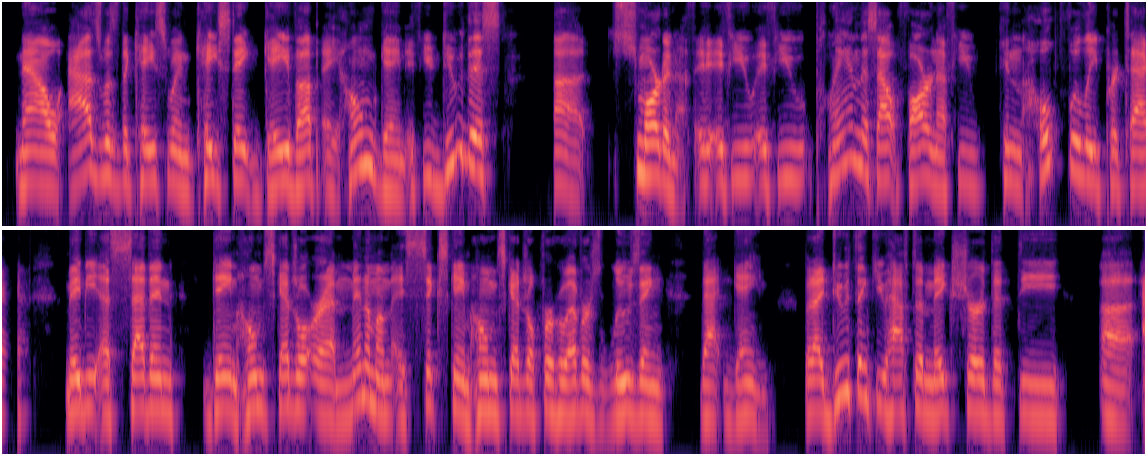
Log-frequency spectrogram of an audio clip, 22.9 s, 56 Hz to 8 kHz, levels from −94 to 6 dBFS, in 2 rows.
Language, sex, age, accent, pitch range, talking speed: English, male, 30-49, American, 130-155 Hz, 160 wpm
